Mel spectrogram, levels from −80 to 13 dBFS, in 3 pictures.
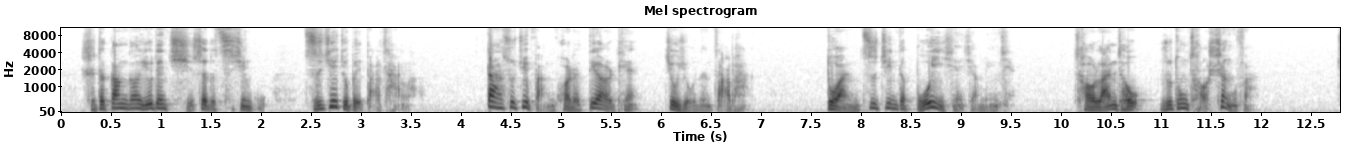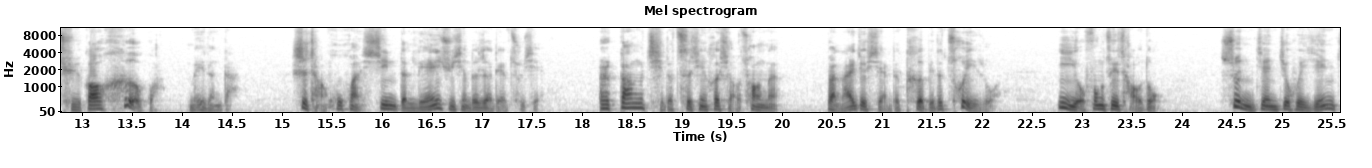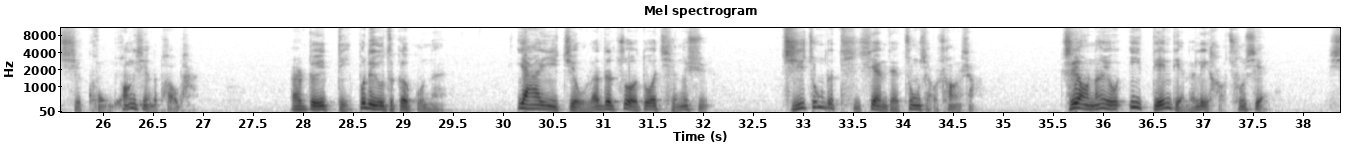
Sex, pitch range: male, 100-145 Hz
